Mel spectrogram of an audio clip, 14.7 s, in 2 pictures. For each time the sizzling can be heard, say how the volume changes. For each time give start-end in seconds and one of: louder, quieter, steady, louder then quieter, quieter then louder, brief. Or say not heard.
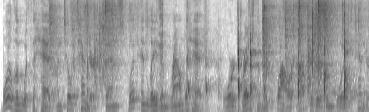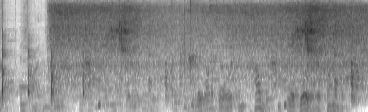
8.3-14.7 quieter then louder.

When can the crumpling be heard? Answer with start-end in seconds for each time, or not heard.
0.9-3.0, 5.2-7.2, 10.0-11.5.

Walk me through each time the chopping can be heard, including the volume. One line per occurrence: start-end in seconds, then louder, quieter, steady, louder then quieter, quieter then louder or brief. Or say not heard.
3.1-9.1 louder.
